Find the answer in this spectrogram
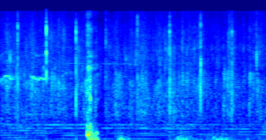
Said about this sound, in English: Come on, let's give our friends a round of applause.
